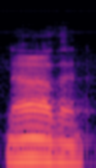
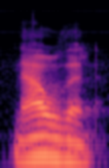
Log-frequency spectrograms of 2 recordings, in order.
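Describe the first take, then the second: First: "Nah then" with a long open ah; Yorkshire pronunciation. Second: "Now then" with the full ow vowel; standard pronunciation. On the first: Testing the warned-about greeting, "Nah then" with Yorkshire ah. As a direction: say "Nah then", flattening now into nah. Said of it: "nah then" on YouTube in a Yorkshire accent". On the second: Puzzled over the warning, trying "Now then" with a rounded ow. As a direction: say "Now then" with now rhyming with cow. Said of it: "What's wrong with "nah then"?". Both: Shown as a demonstration.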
